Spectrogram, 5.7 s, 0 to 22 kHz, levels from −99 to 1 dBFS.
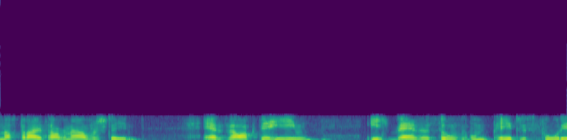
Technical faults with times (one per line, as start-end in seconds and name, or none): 0.00-5.68 AMR narrowband mobile codec
4.52-4.65 lost AMR speech frames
